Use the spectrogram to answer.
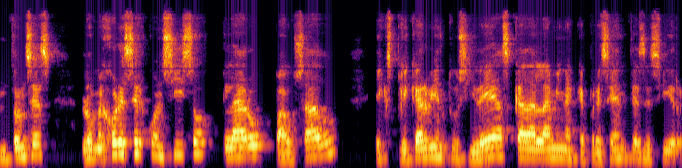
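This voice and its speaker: A man's fairly high voice carries lively intonation. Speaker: academic advice panelist. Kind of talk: casual panel chat. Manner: fast.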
